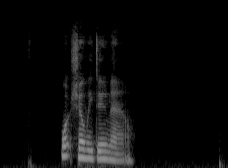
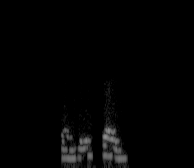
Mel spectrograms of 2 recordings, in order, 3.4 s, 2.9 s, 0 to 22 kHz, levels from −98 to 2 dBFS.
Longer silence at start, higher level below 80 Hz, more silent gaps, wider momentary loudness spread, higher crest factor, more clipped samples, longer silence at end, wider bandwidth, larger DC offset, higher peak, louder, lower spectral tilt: about the same, 0.9 s vs 0.9 s; first, -80 dBFS vs under -90 dBFS; second, none vs 1.43-1.53 s; about the same, 14 LU vs 14 LU; about the same, 20 dB vs 20 dB; neither; first, 1.45 s vs 1 s; first, 13 kHz vs 7 kHz; neither; first, -32 dBFS vs -38 dBFS; first, -47 LUFS vs -55 LUFS; second, -5.5 dB/octave vs -9 dB/octave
